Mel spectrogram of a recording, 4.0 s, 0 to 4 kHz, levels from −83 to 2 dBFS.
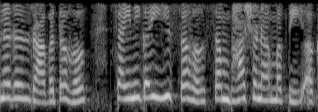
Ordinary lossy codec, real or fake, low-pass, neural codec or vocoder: none; real; 3.6 kHz; none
